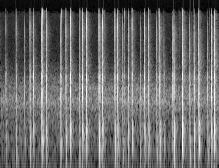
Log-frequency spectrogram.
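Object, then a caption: Plastic makeup case with clear lid. Long acrylic nails tap across the clear plastic lid of a medium, hollow makeup case with a silver frame, filled with cosmetics and held on the lap. Thirty short, crisp, bright clicks come in an uneven rhythm, each dying away almost instantly against a quiet background.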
